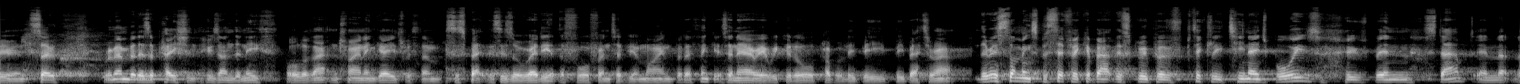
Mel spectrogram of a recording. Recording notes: This episode of the podcast is a live recording from the PREMIER Conference.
